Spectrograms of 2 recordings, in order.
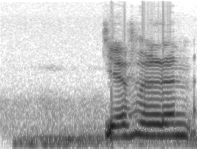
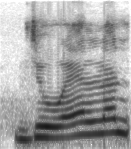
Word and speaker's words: juwelen: geheime grot vol goud, juwelen en andere kostbaarheden. Bukan juwelen. Tunggu, stop. Bukan juwelen karena Y itu ya, juwelen. J ditulis dalam bahasa Indonesia bacanya J di sini Y.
